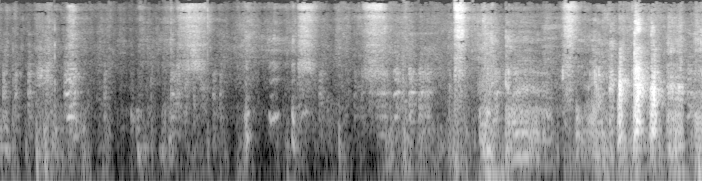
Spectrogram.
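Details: French bulldog Oleg giving rough, uneven growls and snuffling whimpers in short bursts, building louder near the end with higher whining tones mixed in.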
